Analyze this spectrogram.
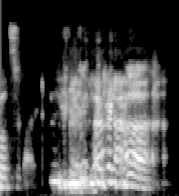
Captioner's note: laughter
